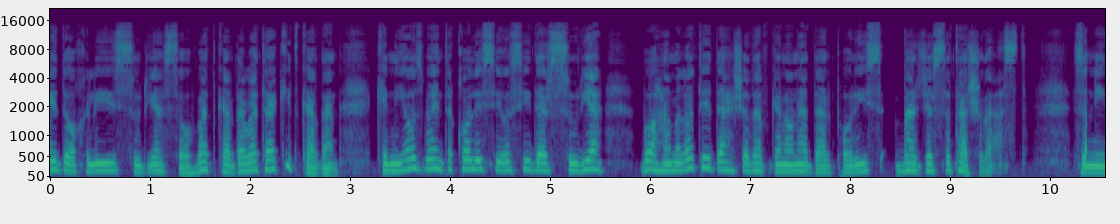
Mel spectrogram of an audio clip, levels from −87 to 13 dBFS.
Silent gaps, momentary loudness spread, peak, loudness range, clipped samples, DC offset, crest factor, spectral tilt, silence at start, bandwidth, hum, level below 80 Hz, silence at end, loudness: none; 7 LU; -12 dBFS; 1 LU; under 0.1%; under 0.1%; 16 dB; -6 dB/octave; 0 s; 15.5 kHz; none; -64 dBFS; 0 s; -30 LUFS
